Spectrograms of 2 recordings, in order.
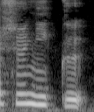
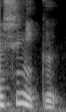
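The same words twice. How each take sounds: First: "shuniku" with a falling tune; careful "shuniku", falling away; presumed correct intonation. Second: "shuniku" said quickly as "shiniku"; quick "shuniku", sounding like shi-niku; mistaken intonation. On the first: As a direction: say "shuniku" with a clear u first, pitch dropping. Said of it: "imagino que seja shuniku". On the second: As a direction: squeeze the first vowel of "shuniku" towards i. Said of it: "eu acabei falando shuniku". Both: Shown as a demonstration.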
